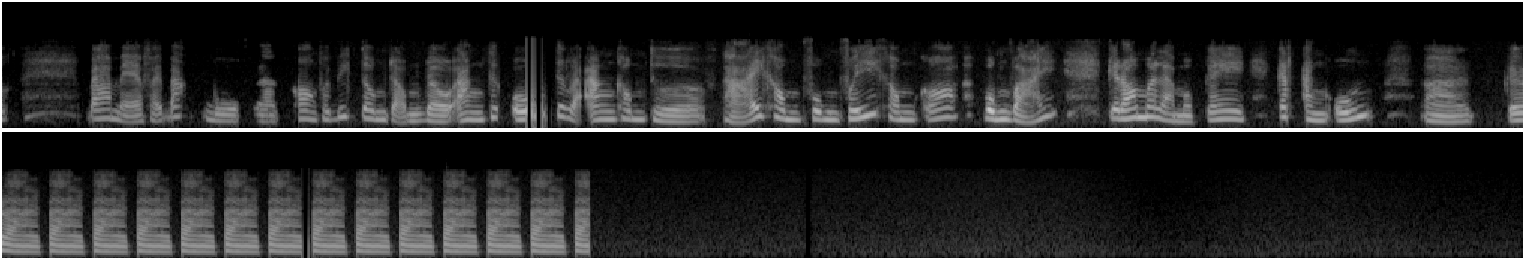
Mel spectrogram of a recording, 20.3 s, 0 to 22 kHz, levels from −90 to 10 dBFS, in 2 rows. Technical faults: automatic gain rising; unconcealed Bluetooth headset packet loss; broken-record loop

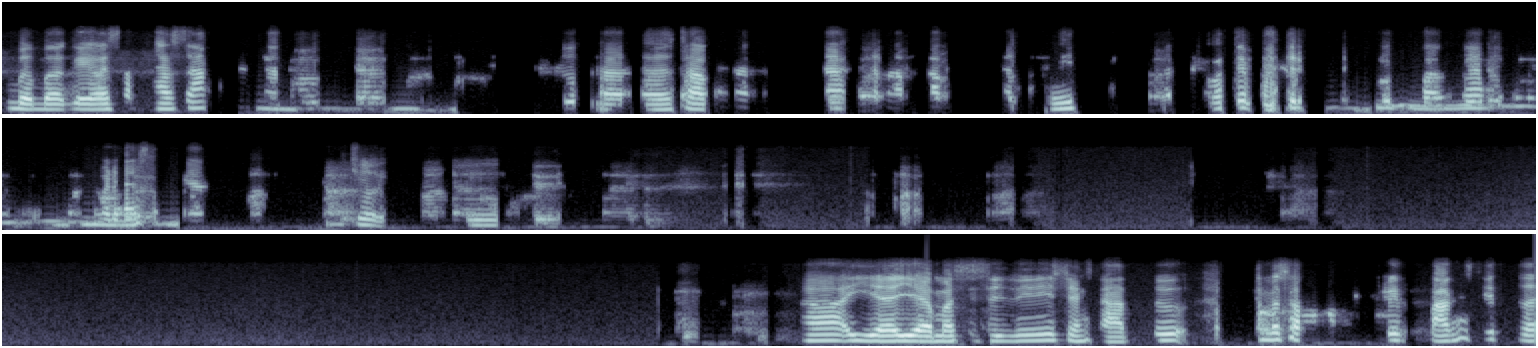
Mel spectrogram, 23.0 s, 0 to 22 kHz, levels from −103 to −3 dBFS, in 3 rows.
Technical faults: other side's voice leaking through; speech suppressed in double talk; background gated by the echo canceller

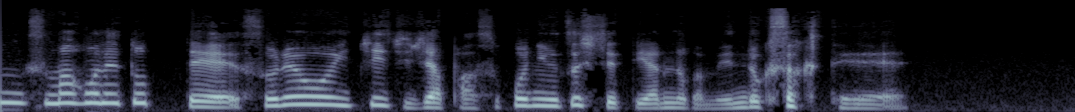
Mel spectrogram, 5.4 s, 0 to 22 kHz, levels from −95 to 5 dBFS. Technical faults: lost packet rebuilt from error correction

